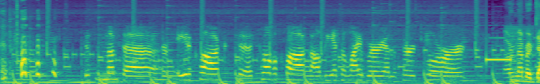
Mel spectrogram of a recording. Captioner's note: chuckles; machine starts; beeps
